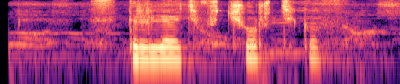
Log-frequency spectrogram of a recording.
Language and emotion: Russian, neutral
